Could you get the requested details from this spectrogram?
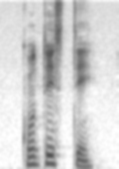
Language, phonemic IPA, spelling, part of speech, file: French, /kɔ̃.tɛs.te/, contester, verb, Fr-contester.ogg
- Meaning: to contest; to challenge; to dispute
